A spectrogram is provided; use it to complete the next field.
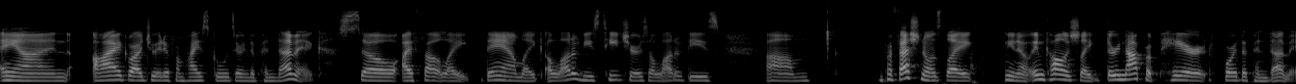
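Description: A woman speaks at medium pitch and a moderate pace with fairly even intonation, in a plain, everyday voice. The recording is very clean with a silent background. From Philadelphia, US. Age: 20s. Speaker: entrepreneur. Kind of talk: casual interview chat.

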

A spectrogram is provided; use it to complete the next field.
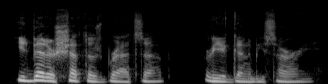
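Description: A man performs a raspy, put-on character voice. He keeps a medium pitch and a moderate pace. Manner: menacing, threatening.

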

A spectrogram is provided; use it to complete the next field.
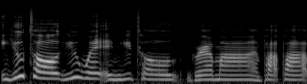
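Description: This woman's voice has a bright, sharp tone and a fairly high pitch. Her pitch varies in an ordinary way. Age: 50s. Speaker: podcast co-host, mother. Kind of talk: casual chat.

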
